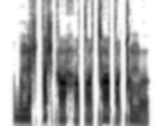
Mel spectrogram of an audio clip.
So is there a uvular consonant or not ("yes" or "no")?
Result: no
